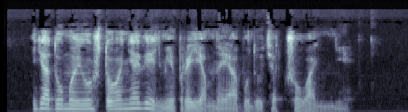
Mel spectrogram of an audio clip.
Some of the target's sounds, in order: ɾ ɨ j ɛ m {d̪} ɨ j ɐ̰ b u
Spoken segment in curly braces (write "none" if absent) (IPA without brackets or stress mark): n̪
